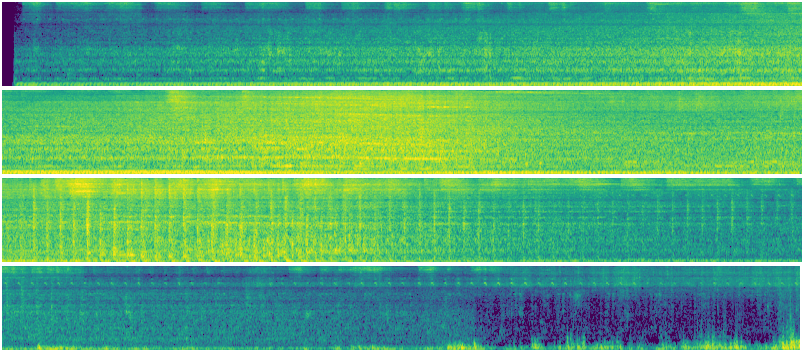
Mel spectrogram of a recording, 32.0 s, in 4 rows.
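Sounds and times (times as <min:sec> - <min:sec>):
diesel locomotive engine drone: 0:00.1 - 0:28.9
train wheels clattering over rails: 0:09.9 - 0:26.9.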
